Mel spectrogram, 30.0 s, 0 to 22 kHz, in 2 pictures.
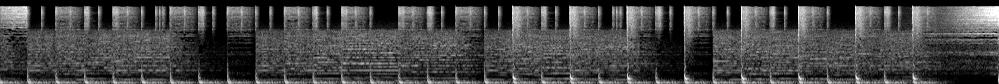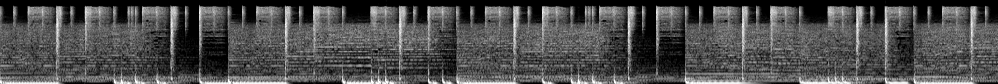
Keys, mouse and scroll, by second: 0.1 click, 1.6 i, 4.3 KP_1, 5.0-6.0 shift+middle drag, 6.0 ctrl+right click, 7.0 right click, 7.7 s, 10.4-10.8 scroll up 2, 10.8 a, 10.9 a, 12.3-12.6 scroll down 1, 12.6-13.8 middle drag, 13.8-14.5 scroll up 2, 14.5 2, 14.6 click, 14.8 click, 15.1 s, 16.3-18.0 middle drag, 18.0 3, 18.1 click, 18.3 click, 18.8 s, 20.1-20.4 scroll down 1, 20.4-21.5 shift+middle drag, 21.5 3, 21.7 click, 23.1 i, 24.6 KP_Add, 25.2 s, 26.4 Tab, 26.7 scroll down 4, 27.0 a, 27.1 a, 27.3 KP_0, 28.7-29.1 shift+middle drag, 29.1-29.8 scroll up 5, 29.8 click.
